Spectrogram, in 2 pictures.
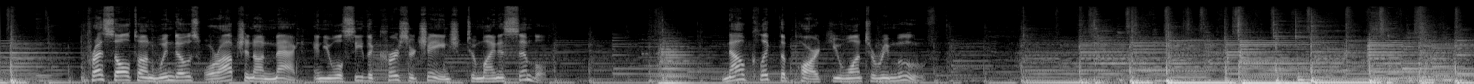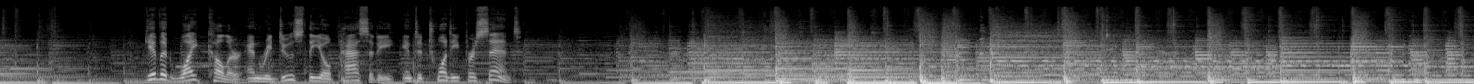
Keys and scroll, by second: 2.0 v, 6.8 shift+Up, 10.4 shift+Down, 23.1 3, 23.5 Return, 25.8 2, 26.2 Return.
